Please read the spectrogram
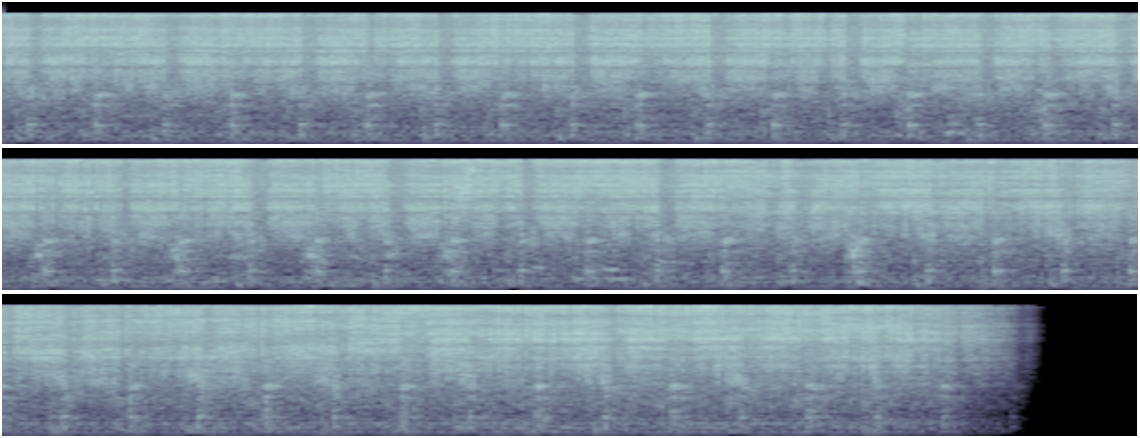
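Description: Milking machine on a goat: a steady hiss with fine crackling as air and milk are drawn under vacuum through the teat cup and milk tube.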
